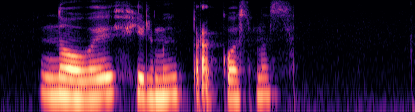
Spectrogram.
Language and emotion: Russian, neutral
